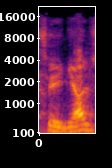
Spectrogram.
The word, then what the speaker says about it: Signal: non so come si pronuncia in italiano. – Signal, sì.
